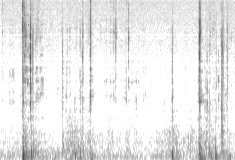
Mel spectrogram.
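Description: A utility knife blade carves and scrapes flakes off a solid light blue soap bar with a dark blue base, held in the hand. Several short, crisp scraping clicks and taps stand out over a quiet, low rumbling background, with faint crunchy textures in between.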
